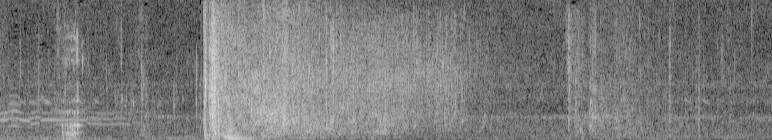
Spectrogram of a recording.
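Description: Water splashes loudly, then swishes as someone wades.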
